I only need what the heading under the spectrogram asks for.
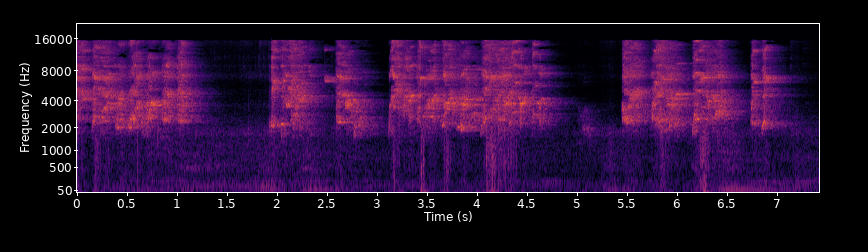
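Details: Lovebirds during breeding season, giving bursts of harsh, high chattering squawks in dense clusters, several bursts separated by brief pauses of a second or less.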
